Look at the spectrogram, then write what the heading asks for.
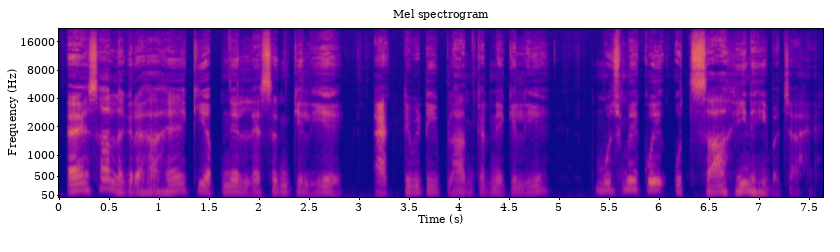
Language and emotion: Hindi, sad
